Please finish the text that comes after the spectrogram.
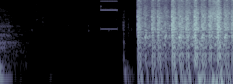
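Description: Rapid automatic gunfire in the Point Blank online shooter bursts in loud and dense after a near-silent lead-in with a brief electronic beep, continuing as sustained close firing to the end.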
